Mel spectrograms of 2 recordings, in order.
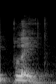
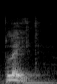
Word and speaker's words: played: es que a veces esta terminación ed se pronuncia, esa ed, pero a veces no. Entonces, estos dos verbos que colocamos acá, esta e prácticamente es muda cuando yo la pronuncio.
